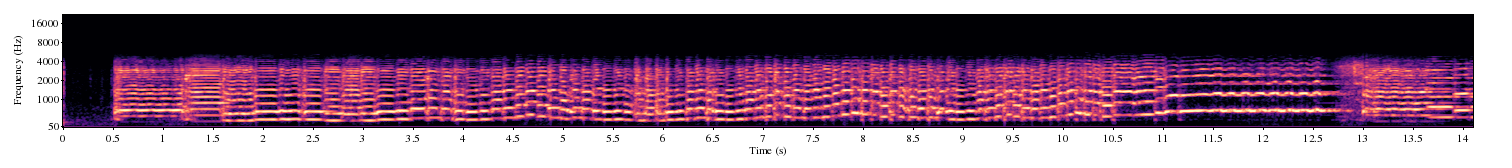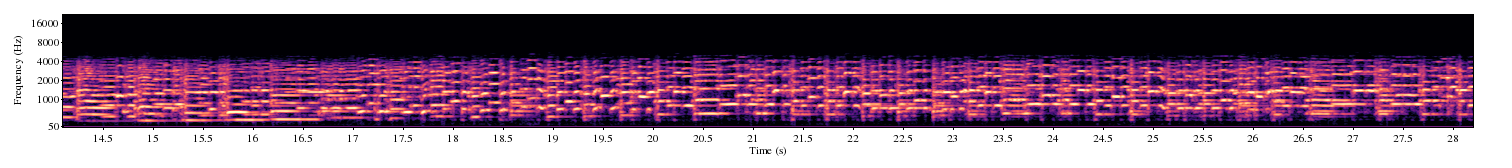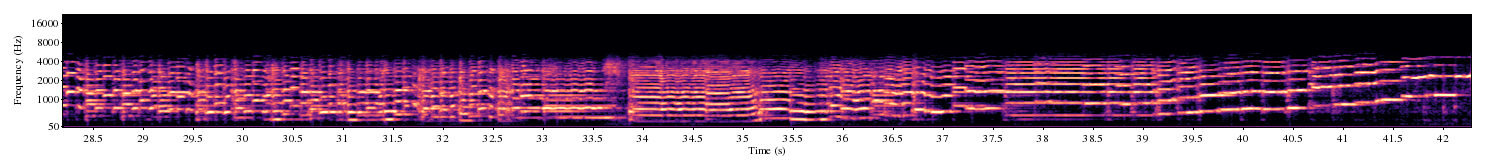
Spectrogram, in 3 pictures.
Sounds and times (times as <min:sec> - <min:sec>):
Violin, fiddle: 0:00.0 - 0:42.2.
